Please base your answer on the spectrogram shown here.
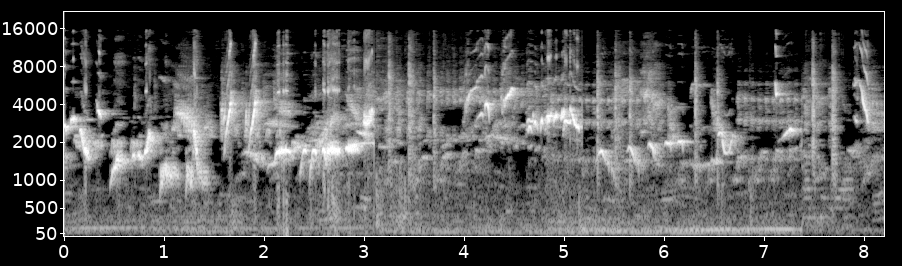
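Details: Accomplished forest-caught contest bird with a tail beyond 20 cm, steady and long-kept, in strong song: loud rich whistled phrases sweeping up and down, interspersed with clicks and chatter, ending in higher slurred notes.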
